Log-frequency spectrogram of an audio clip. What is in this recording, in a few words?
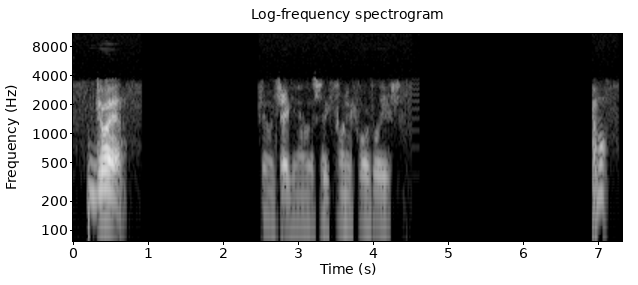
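Police Southwest District Dispatch, p25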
